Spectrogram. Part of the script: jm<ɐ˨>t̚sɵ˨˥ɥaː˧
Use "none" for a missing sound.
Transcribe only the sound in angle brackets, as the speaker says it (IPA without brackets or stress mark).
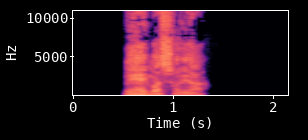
ɐ˥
